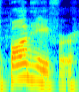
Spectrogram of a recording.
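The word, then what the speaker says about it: Bonhoeffer: that Bon haer is I'm like no it's Bon haer like it's like it's like the person that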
